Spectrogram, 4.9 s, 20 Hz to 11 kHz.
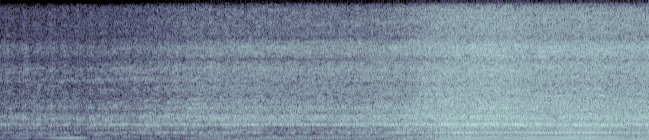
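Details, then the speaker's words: Maruti Swift Ritz with starting problem, scan tool on rail fuel pressure: note climbs steadily with throttle and holds a clean, even pitch with no knocks or misses; normal revving, pressure reaching 18,000, pump judged good. "இதில் பாருங்கள் 18,000 வரைக்கும் வருது. இன்னும் pump இது நல்லா இருக்குது."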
